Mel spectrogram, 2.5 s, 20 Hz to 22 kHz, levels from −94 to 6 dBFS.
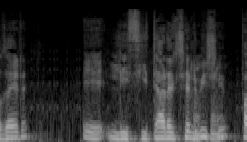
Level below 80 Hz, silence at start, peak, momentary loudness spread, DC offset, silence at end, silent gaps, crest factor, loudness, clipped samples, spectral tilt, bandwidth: -60 dBFS; 0 s; -16 dBFS; 8 LU; under 0.1%; 0 s; none; 18 dB; -34 LUFS; under 0.1%; -7 dB/octave; 16.5 kHz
